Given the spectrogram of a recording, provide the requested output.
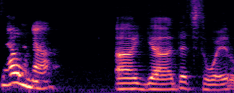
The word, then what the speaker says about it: sauna: Although in Finnish, it's pronounced sauna.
